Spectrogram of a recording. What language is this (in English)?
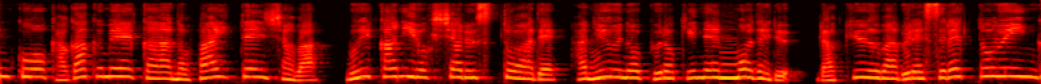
Japanese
